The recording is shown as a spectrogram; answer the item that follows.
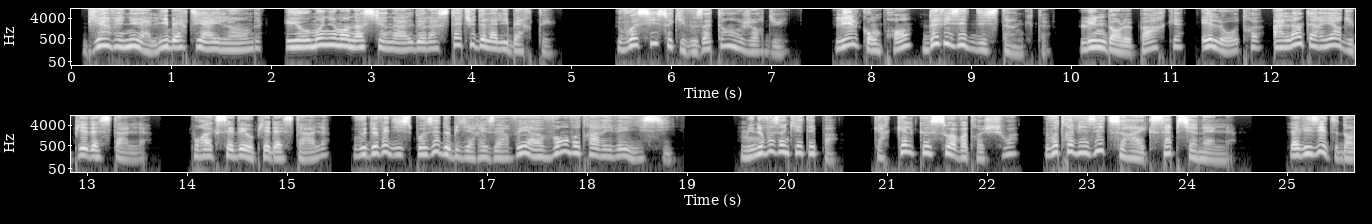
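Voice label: French, female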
